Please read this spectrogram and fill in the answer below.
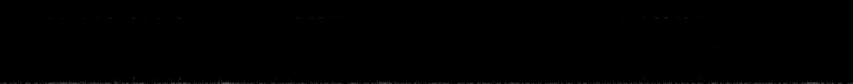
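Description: Faint scratching of a felt-tip marker on paper as it colours in a small shape with quick back-and-forth strokes, coming in several runs of a second or so with short pauses between.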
